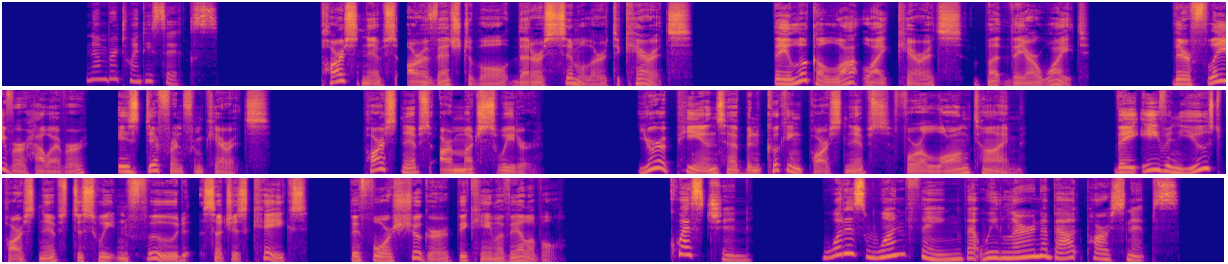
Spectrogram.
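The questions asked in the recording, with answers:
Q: What is one thing that we learn about parsnips?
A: They were used to sweeten food before sugar was available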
